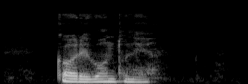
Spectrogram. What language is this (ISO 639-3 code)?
kur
